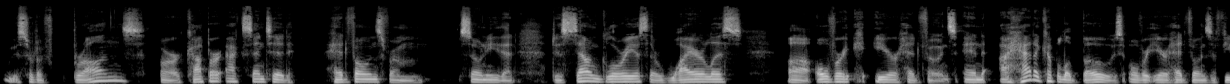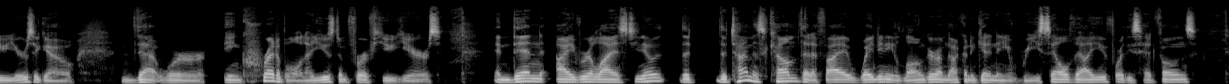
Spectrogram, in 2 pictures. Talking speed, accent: 175 wpm, American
